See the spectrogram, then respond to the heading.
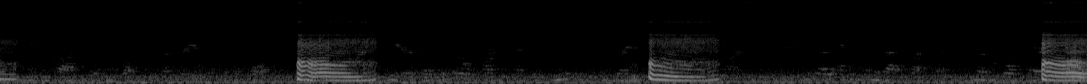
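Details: Snoring in a sleeping Shih Tzu–Pekingese mix puppy, born February 13th, napping on top of its owner: three loud honking, whining snores about every four seconds over quiet room noise.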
